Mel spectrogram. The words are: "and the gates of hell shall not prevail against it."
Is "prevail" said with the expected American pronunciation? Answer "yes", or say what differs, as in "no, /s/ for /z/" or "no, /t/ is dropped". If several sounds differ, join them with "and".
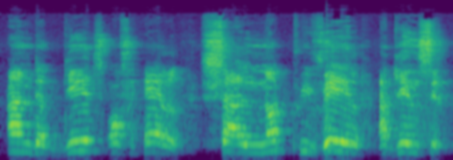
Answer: yes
